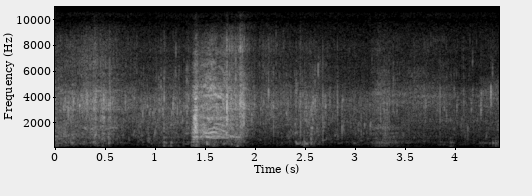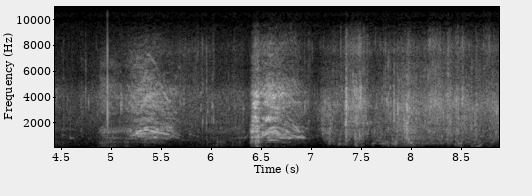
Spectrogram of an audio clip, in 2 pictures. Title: 20200715 Cough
